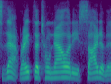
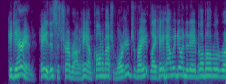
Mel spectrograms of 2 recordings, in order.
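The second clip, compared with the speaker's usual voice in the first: fast, rushed, run-on chatter with no pauses; 4 semitones higher than usual. Demonstrating a bad opening to a call about a mortgage, in a rambling word dump. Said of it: "It just d- diarrhea dump on him".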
